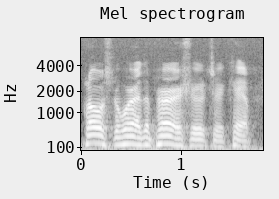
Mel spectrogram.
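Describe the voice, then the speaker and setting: An actor playing a brusque, bossy air show boss in 1940s radio drama, curt but prone to stammering. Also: male voice, mid-range voice, fairly quick, fairly bright tone, close to an everyday voice. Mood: suspicious. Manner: hesitant stammers between curt orders.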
